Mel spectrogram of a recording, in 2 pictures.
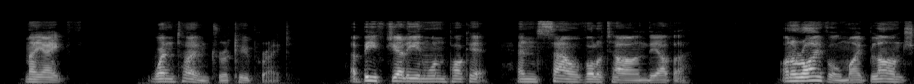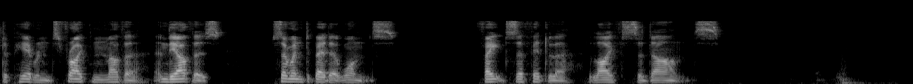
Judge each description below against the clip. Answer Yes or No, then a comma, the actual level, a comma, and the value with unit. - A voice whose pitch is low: Yes, low, 120 Hz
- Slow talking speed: Yes, slow, 130 wpm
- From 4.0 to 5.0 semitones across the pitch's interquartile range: Yes, average, 4.3 semitones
